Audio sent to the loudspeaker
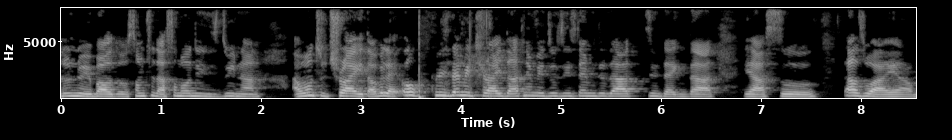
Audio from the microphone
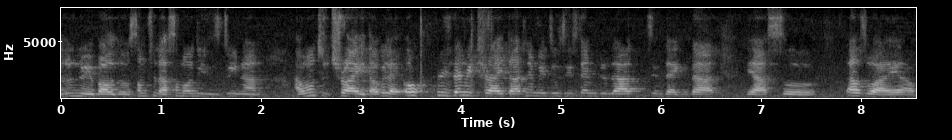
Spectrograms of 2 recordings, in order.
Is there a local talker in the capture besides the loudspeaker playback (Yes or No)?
No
